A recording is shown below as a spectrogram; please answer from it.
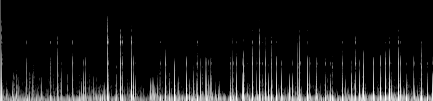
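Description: Fingernails of both hands scratch a flat square cork board held upright in front of the microphone. The result is a rapid, uneven run of short, dry scrapes that is dull, low, and thumpy, with a little brighter edge on the sharper strokes.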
